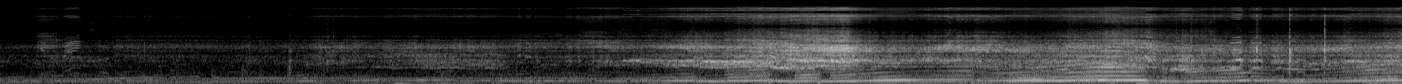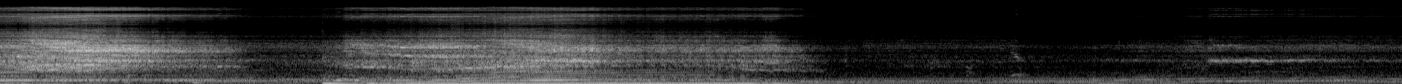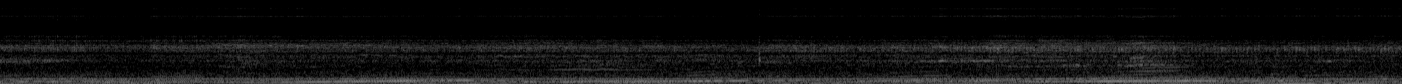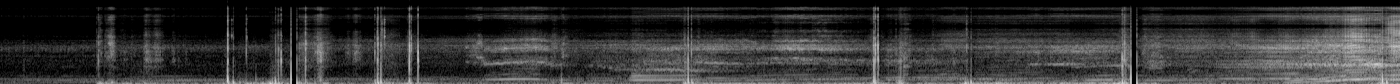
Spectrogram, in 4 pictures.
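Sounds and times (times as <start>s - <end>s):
distant car engines revving: 0.0s - 56.0s
tyres squealing: 3.9s - 22.3s, 46.4s - 56.0s.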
